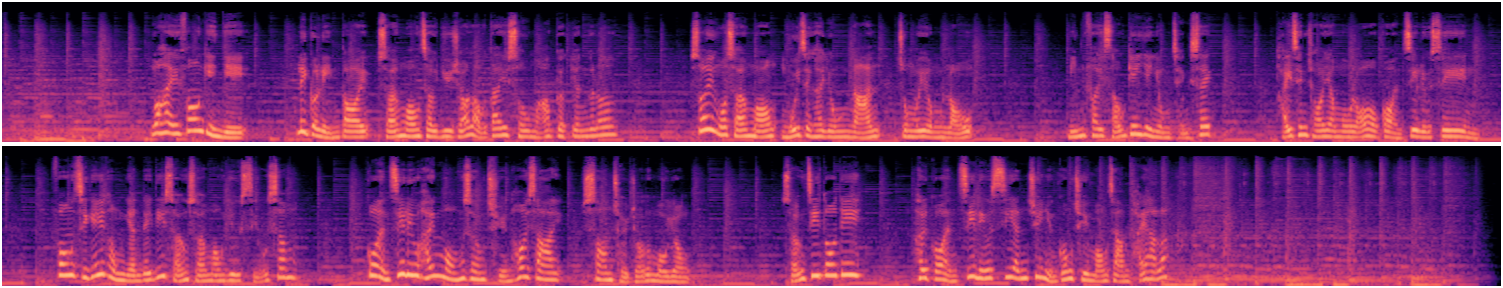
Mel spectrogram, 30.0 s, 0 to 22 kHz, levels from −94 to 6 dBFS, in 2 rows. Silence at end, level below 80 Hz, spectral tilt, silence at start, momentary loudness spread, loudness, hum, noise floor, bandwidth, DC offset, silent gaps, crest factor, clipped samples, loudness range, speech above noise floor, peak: 0.35 s; -36 dBFS; -5 dB/octave; 0 s; 20 LU; -16 LUFS; none; -41 dBFS; 16.5 kHz; under 0.1%; none; 16 dB; under 0.1%; 4 LU; 26 dB; 0 dBFS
